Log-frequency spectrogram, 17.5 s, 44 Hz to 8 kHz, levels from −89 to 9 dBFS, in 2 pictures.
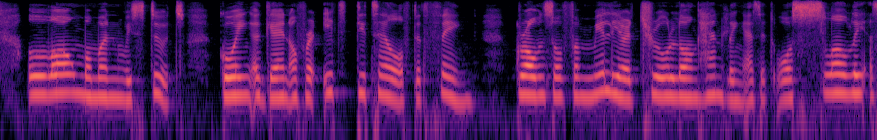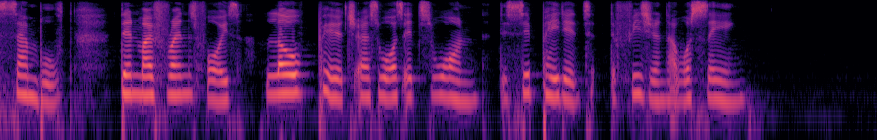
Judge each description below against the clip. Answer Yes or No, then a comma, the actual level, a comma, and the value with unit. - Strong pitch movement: No, narrow, 2.6 semitones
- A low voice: No, high, 220 Hz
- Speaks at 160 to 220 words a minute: No, slow, 135 wpm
